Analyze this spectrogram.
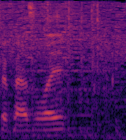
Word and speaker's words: Topazolite: I'm not too big on a lot of Topazolite music, which I only recently learned it's pronounced Topazolite.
